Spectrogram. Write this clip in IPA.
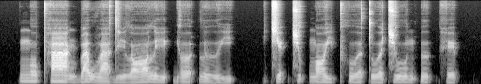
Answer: ŋo˥˨pʰaː˥˨ŋ ba˥˨wʋa˩˧di˧˩lɔː˧˥ liː˧˩t̚jɤː˧t̚lɯː˩˧j | t͡ɕe˧˥t̚t͡ɕu˧˩k̚ŋɔː˧j pʰu˧˩ə̯ t̪u˩˧ə̯t͡ɕuː˧nʔɯː˧˥k̚ he˧˩p̚

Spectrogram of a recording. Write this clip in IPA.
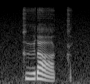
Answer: kɨ˥ɾa˨k

